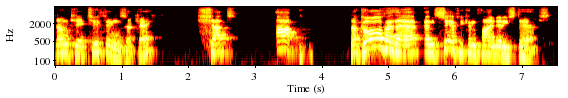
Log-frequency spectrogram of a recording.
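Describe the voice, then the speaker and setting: A man performs a bold, teasing cartoon ogre. The voice is fairly high and very forceful, with dry, bossy mockery, on a slightly dull recording. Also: big pitch swings, takes it slowly, pauses often, heavily acted. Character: gruff, teasing, fearless male ogre. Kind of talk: animated film script table read.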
